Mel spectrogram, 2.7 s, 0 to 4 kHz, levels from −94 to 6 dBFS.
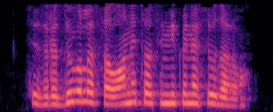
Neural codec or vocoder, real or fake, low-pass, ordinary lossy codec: none; real; 3.6 kHz; MP3, 24 kbps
